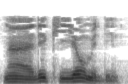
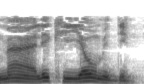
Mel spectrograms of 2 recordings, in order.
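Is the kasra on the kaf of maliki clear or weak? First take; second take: clear; clear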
